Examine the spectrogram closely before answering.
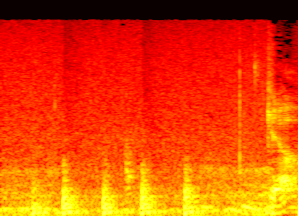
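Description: A young man knocks on a wooden door.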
